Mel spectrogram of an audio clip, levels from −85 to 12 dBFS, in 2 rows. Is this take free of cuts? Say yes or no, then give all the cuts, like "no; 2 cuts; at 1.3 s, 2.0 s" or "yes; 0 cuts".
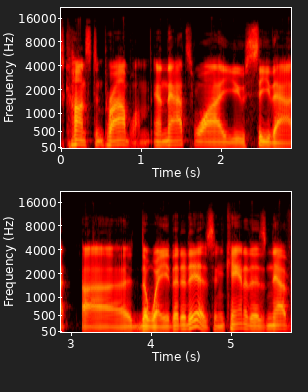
yes; 0 cuts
